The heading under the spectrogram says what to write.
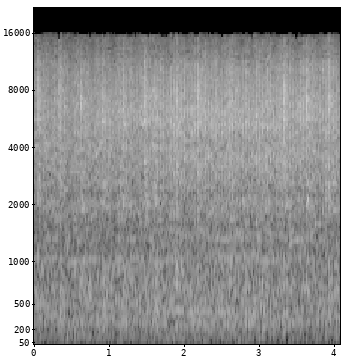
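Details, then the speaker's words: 109-year-old Ford Model T in cold snow before driving off: uneven lumpy idle with irregular chuffing and slightly knocky beat; still cold, needs to wait for it to smooth out. "get stuck right there you got to wait for it to smooth out a little"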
